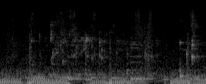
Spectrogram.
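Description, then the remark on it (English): Coffee concentrate and then water pour into a glass in three short gurgling bursts with brief pauses between them, fairly quiet and with no voices. “Some concentrate. Some regular coffee. I mean, regular water.”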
